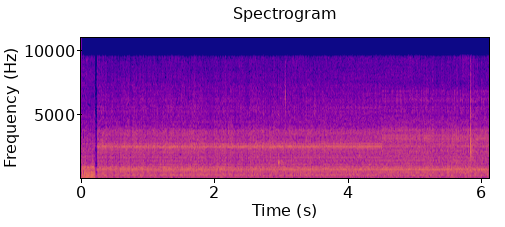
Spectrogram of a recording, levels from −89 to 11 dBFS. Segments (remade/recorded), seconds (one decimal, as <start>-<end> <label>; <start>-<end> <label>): 0.0-3.7 remade; 3.7-4.9 recorded; 4.9-6.1 remade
